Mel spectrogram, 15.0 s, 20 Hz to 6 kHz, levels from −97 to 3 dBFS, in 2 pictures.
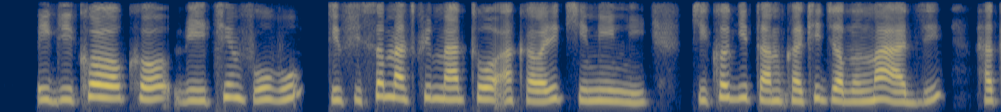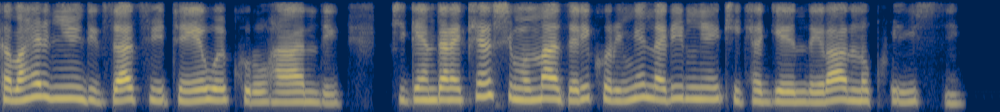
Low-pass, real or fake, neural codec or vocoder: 5.4 kHz; fake; codec, 16 kHz, 1 kbps, FunCodec, trained on Chinese and English, 50 frames a second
